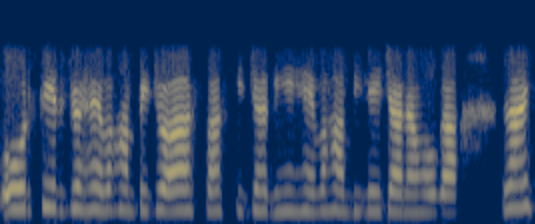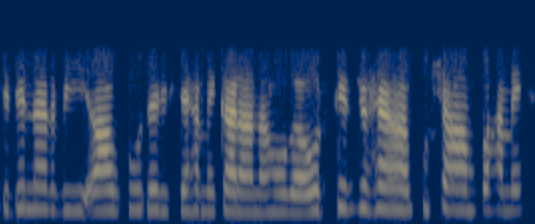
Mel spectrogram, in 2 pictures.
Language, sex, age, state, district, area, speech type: Urdu, female, 30-45, Jammu and Kashmir, Srinagar, urban, conversation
